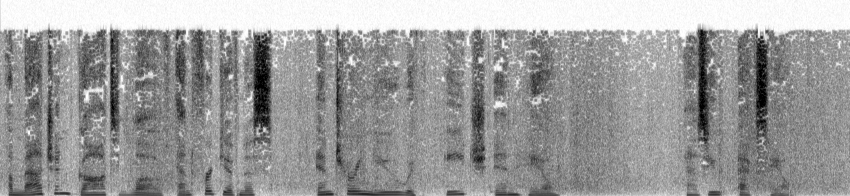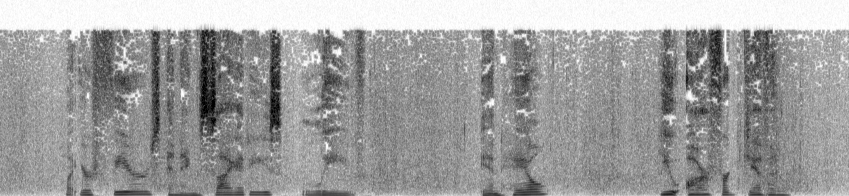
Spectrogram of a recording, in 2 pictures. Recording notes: Relax to the sounds of lake waves.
